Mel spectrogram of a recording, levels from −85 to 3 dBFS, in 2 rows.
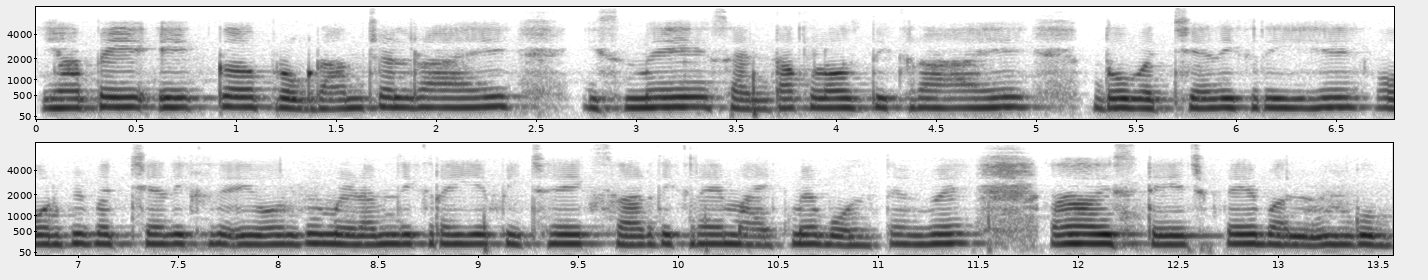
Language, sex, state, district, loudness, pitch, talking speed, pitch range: Hindi, female, Bihar, East Champaran, -17 LUFS, 210 Hz, 195 wpm, 205-215 Hz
